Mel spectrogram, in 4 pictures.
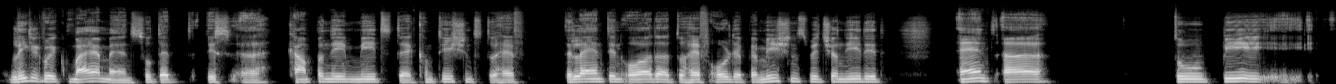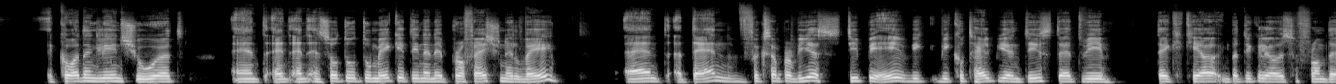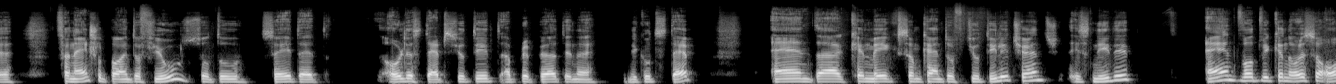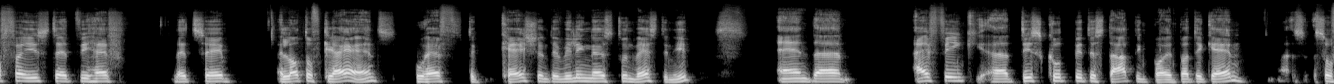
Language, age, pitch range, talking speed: Slovak, 40-59, 120-140 Hz, 155 wpm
